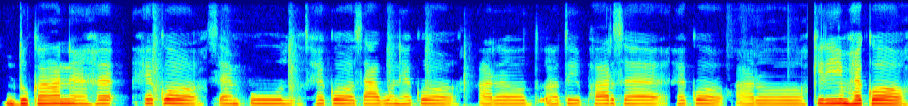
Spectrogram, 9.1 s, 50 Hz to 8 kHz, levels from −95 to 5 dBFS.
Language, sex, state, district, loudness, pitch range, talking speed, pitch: Hindi, female, Bihar, Begusarai, -16 LUFS, 260-285 Hz, 125 wpm, 275 Hz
